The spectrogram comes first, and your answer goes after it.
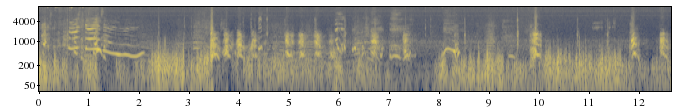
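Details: A Weimaraner, rarely a barker, unsure of a stunt kite at a local park, gives a whiny, wavering yelp and then a run of sharp, uneven barks while a person talks.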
